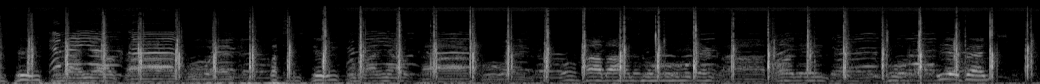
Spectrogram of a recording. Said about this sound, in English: The singers stomp in place around a circle, gyrating their arms and torsos in a monkey-like motion.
